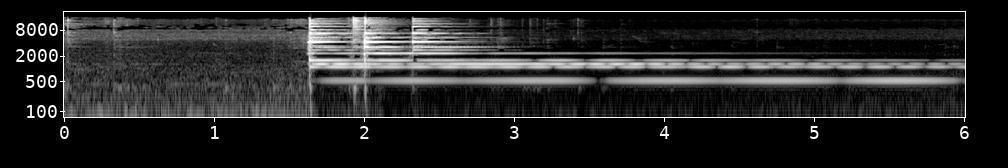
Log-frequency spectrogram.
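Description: A large hanging bell rung by pulling its rope: the clapper strikes three times in quick succession about a second and a half in, the first two loudest. The bell then rings on with a steady hum that slowly fades.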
